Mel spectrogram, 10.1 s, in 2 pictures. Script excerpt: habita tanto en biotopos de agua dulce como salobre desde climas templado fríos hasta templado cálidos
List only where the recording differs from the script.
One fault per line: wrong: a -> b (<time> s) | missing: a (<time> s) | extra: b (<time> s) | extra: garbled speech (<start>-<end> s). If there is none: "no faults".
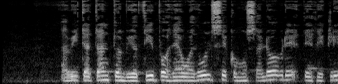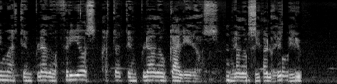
extra: garbled speech (8.5-9.6 s)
